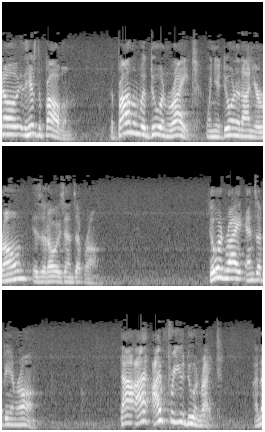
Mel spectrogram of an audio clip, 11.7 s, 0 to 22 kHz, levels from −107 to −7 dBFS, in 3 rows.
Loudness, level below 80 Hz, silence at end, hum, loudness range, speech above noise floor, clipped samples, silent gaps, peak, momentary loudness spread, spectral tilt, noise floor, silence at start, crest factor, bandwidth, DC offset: -15 LUFS; -56 dBFS; 0 s; none; 4 LU; 32 dB; under 0.1%; none; 0 dBFS; 12 LU; -6 dB/octave; -46 dBFS; 0 s; 16 dB; 9.4 kHz; under 0.1%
